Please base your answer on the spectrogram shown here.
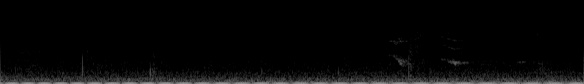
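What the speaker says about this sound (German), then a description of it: "mein Hund, sitzt vor der Tür und heult" A dog sits outside a door howling and whimpering, with thin high whines coming through a steady low rhythmic hum, faint and muffled.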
